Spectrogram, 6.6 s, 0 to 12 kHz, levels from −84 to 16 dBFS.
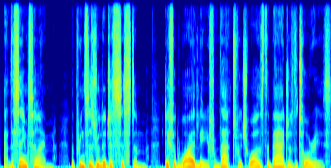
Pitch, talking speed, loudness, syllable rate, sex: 125 Hz, 170 wpm, -19 LUFS, 5.0 syllables/s, male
